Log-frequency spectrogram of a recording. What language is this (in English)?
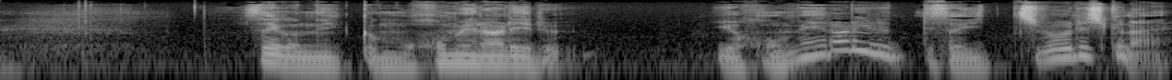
Japanese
